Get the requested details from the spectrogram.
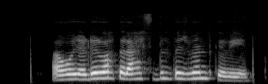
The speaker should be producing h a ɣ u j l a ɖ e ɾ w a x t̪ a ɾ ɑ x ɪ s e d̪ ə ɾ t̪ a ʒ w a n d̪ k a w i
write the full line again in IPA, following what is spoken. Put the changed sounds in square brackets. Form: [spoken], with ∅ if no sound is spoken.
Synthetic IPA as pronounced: h a ɣ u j l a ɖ e ɾ w a x t̪ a ɾ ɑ x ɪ s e d̪ ə [l] t̪ a ʒ w a n d̪ k a w i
